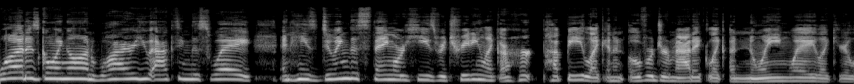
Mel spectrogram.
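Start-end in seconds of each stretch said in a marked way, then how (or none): 0.0-2.5 acted-out exasperated, frustrated voice, high-pitched and demanding. Retelling confronting a misbehaving son: retelling own frustrated questions. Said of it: "I'm getting really frustrated".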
